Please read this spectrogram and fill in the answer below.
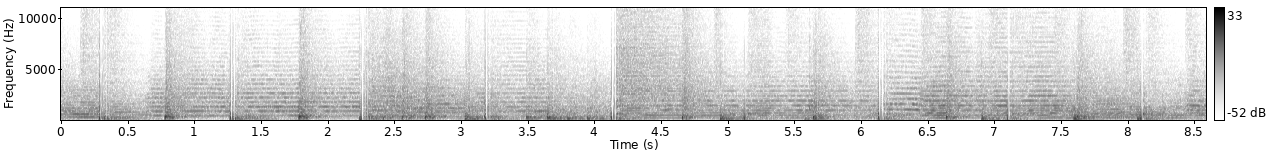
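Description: Guggenmusik band playing: trumpets and other brass on loud held chords over a steady beat of bass drum and cymbals.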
